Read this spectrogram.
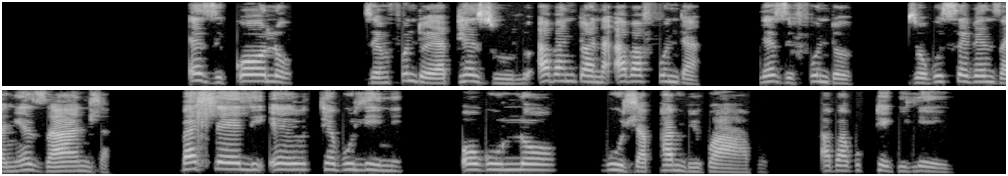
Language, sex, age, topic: North Ndebele, male, 50+, education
